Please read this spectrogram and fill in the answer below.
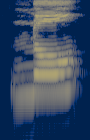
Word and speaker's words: know: Then the letter K is silent when it comes before N at the beginning of a word. For example, knife, know, knowledge. Then the letter N is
